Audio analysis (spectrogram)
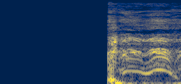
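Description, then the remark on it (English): After a brief silence, a sudden loud nose blow bursts in, a wet, honking rush of air with a wavering nasal tone that lasts about half a second, as a person blows their nose near a microphone. “I'm blowing my nose. I'm trying to not get it on the mic.”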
